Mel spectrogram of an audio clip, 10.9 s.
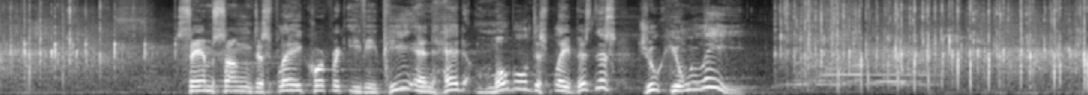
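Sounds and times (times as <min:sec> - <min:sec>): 
speech: 0:01.9 - 0:07.5
audience cheering: 0:07.8 - 0:10.8.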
